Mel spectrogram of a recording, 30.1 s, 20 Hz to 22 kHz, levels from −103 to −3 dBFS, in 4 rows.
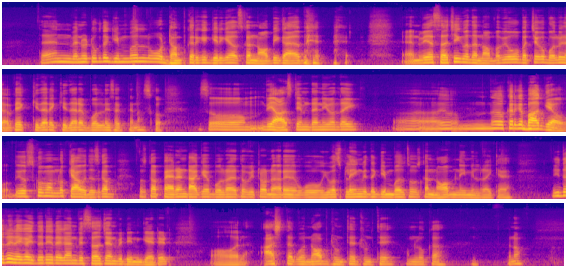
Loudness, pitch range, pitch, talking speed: -22 LUFS, 110-135 Hz, 125 Hz, 220 wpm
